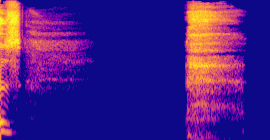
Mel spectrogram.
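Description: The end of a spoken word fading out, a short pause, then one audible breath drawn in by a speaker about one and a half seconds in, just before talking resumes.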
